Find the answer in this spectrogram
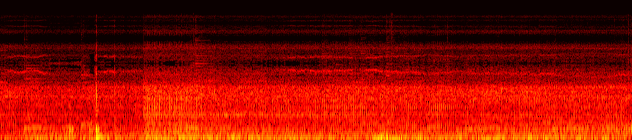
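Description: Dirt bike engine running under way on a trail, heard from the rider's helmet camera with wind rush. A sharp knock comes about a second and a half in, and the sound changes abruptly about two seconds in.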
